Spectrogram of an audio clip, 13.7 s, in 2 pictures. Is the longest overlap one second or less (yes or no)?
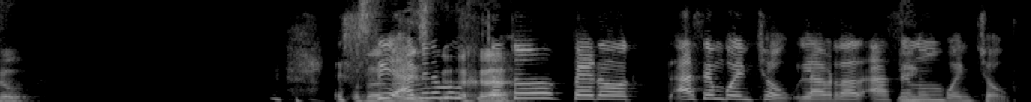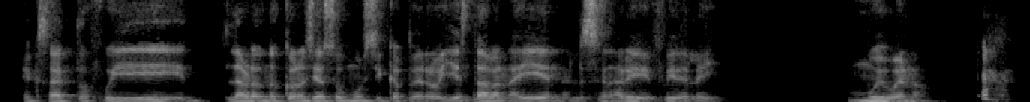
no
